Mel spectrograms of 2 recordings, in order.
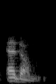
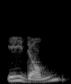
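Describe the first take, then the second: First: The first vowel is a short E. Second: The first vowel is not a short E. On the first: The speaker calls it right. "because it's a short E" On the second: The speaker calls it wrong. "So not Edom"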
